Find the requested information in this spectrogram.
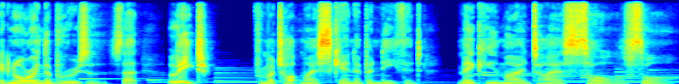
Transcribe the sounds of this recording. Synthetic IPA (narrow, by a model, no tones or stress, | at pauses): ɨɡ̚nɔɹɪ̃ŋðɨbɹʉzɪ̰z̥ðət̚lik̚tfɹʌ̃mətʰɑp̚maɪskɪ̃nɨ̃bɨniθɨ̰t̚ | meɪkʰɪ̃ŋmaɪɨ̃ntʰaɪə˞soʊlˠsɔ̰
